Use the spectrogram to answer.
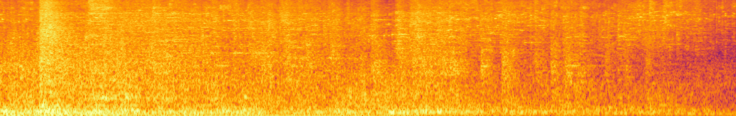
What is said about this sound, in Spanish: Pasa sobre unos conos que delimitan un remolque varado. El coche impacta contra el remolque, da varias vueltas de campana y cae boca abajo sobre el suelo.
